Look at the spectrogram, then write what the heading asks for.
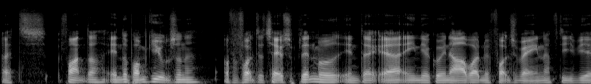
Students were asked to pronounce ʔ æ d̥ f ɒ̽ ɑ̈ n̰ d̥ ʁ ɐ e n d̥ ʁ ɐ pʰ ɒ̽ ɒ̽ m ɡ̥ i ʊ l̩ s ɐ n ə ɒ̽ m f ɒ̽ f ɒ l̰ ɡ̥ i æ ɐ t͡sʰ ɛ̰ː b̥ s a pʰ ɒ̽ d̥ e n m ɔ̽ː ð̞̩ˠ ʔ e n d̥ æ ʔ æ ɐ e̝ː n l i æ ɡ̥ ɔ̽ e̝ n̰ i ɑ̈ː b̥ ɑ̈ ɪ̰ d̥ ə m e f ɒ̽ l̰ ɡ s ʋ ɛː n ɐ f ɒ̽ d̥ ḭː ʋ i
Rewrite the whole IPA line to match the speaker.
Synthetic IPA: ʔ æ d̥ f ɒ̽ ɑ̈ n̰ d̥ ʁ ɐ e n d̥ ʁ ɐ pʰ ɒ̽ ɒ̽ m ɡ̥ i ʊ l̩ s ɐ n ə ɒ̽ f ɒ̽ f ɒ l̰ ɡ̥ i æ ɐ t͡sʰ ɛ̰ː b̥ s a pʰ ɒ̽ d̥ e n m ɔ̽ː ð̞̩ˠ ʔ e n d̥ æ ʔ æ ɐ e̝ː n l i æ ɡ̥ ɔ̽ e̝ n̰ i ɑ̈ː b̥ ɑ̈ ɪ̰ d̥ ə m e f ɒ̽ l̰ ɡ s ʋ ɛː n ɐ f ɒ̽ d̥ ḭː ʋ i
